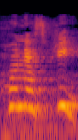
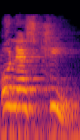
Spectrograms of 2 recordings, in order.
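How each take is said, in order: First: The word starts with an audible h sound. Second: The word starts with a vowel, no h. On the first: The speaker calls it wrong. "Not होनेस्टी" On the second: The speaker calls it right. "इसकी pronunciation है ऑनेस्टी"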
